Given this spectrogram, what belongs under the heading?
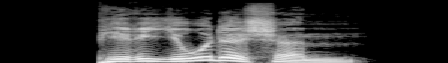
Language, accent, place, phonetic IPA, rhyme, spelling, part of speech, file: German, Germany, Berlin, [peˈʁi̯oːdɪʃm̩], -oːdɪʃm̩, periodischem, adjective, De-periodischem.ogg
- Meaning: strong dative masculine/neuter singular of periodisch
